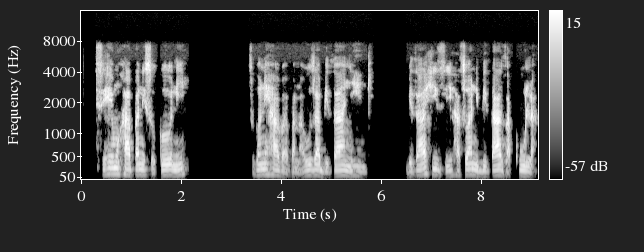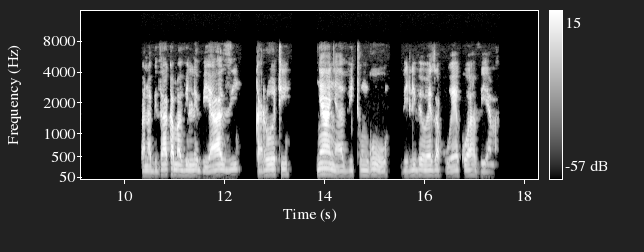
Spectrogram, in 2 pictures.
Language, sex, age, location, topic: Swahili, male, 18-24, Nairobi, finance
